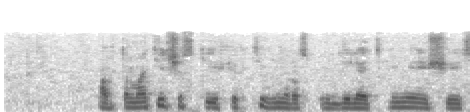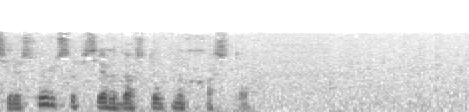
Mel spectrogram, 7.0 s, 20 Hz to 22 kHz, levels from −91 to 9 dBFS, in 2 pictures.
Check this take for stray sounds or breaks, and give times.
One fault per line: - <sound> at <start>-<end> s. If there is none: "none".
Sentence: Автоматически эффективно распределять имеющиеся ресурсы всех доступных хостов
none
